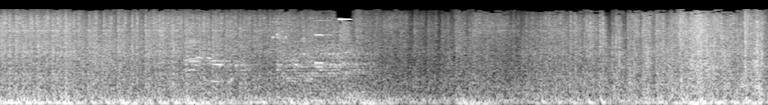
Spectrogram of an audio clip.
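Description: Dense, continuous gunfire and explosions in a video game tournament shootout, heavy rapid bursts filling the mix loudly with no letup, with a voice talking over parts of it.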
